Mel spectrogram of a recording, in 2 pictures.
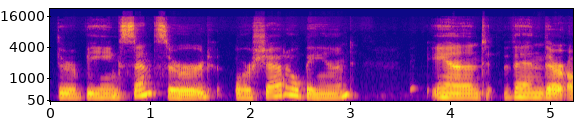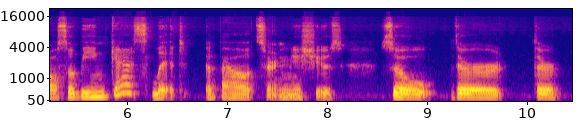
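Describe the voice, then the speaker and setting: A woman video host delivers rambling opinion commentary in a lowish, gravelly voice. She speaks haltingly but emphatically, sounding aggrieved.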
